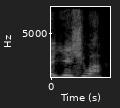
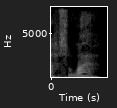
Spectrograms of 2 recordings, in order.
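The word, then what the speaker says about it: ישוע: Lah sekarang perhatikan, kalau ini dikatakan diilhami oleh Ruach HaKodes, hurufnya itu Yod, Sin, Waw, Ayin, yang membacanya Yeshua, kok jadi Yahshua?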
